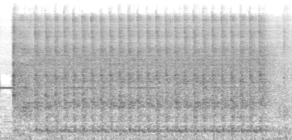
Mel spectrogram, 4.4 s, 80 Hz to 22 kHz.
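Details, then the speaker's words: Honda S2000 after frankenstein engine swap, first test start: steady starter cranking about three and a half pulses a second, never catches; fuel probably not through yet, may need priming/bleeding; later no fuel from injectors. "fuel probably hasn't even went through yet turn it on and off a couple times may have to bleed it"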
